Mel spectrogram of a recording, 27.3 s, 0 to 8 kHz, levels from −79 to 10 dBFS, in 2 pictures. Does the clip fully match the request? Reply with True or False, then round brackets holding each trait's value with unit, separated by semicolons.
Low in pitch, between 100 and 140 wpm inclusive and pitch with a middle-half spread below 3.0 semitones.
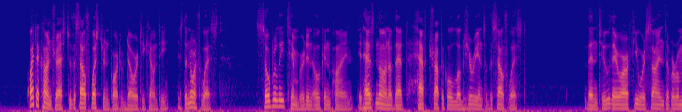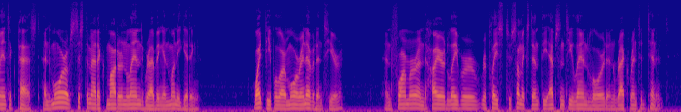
False (105 Hz; 160 wpm; 2.5 semitones)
